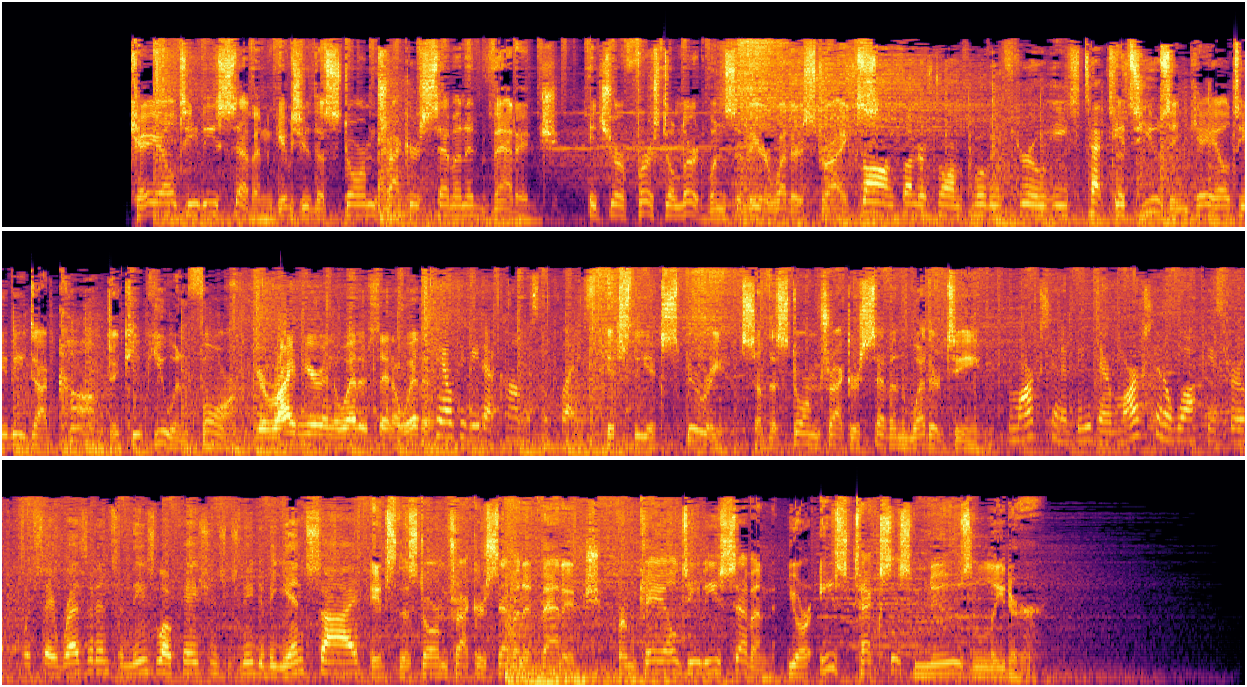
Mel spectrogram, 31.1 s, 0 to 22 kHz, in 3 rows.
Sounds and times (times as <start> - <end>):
Speech: 1.1 - 29.4
Music: 1.1 - 31.0.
